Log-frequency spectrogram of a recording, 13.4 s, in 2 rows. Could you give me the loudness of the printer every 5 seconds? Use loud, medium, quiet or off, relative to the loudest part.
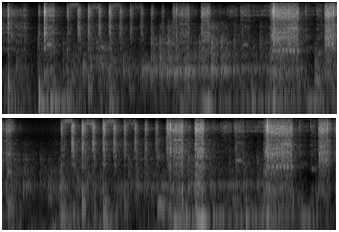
medium, loud, loud.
